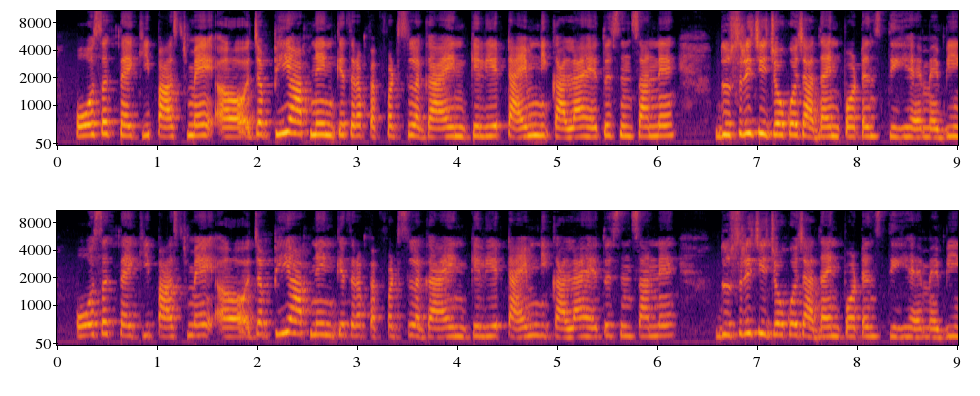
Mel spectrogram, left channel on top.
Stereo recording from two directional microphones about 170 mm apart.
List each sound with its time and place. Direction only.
0.2 s speech: 35° left (ahead or behind)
